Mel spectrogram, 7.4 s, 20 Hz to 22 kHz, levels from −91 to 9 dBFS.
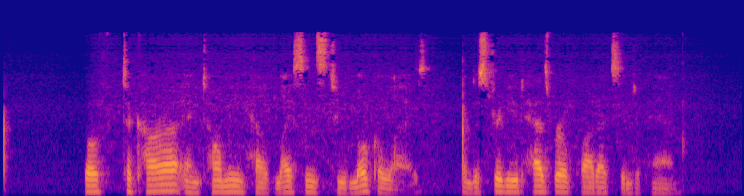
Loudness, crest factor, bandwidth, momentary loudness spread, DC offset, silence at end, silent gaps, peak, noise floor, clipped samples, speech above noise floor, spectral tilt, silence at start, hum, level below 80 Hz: -21 LUFS; 20 dB; 11.5 kHz; 13 LU; under 0.1%; 0.7 s; none; -4 dBFS; -66 dBFS; under 0.1%; 44 dB; -3.5 dB/octave; 0.05 s; none; -60 dBFS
